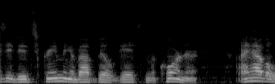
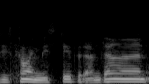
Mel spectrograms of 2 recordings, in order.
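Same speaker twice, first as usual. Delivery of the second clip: plain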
